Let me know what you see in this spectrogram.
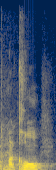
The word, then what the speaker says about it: Macron: It did sound a bit like laryngitis, but Macron.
